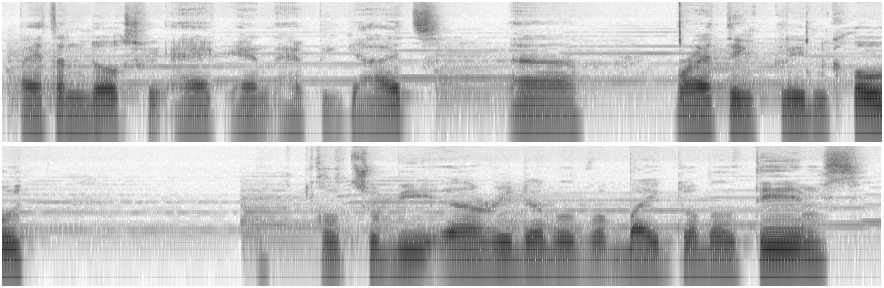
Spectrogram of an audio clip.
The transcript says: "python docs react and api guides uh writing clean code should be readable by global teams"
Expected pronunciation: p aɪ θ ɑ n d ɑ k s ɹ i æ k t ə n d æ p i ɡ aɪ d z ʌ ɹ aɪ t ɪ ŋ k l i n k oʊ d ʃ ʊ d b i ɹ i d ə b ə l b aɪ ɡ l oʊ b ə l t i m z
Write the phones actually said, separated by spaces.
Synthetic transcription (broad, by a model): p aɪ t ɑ n d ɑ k s w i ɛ k ə n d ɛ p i ɡ aɪ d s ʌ ɹ aɪ t ɪ ŋ k l i n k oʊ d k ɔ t b i ɹ i d ə b ə l b aɪ ɡ l oʊ b ə l t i m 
